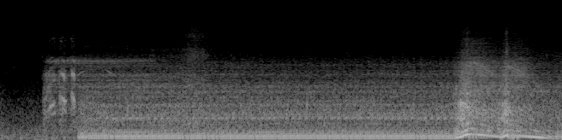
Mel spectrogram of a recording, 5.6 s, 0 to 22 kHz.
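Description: A 2025 Honda CBR650R's 649cc inline-four engine cranks and catches, settles into a steady, fairly loud idle, then revs up sharply twice near the end.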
